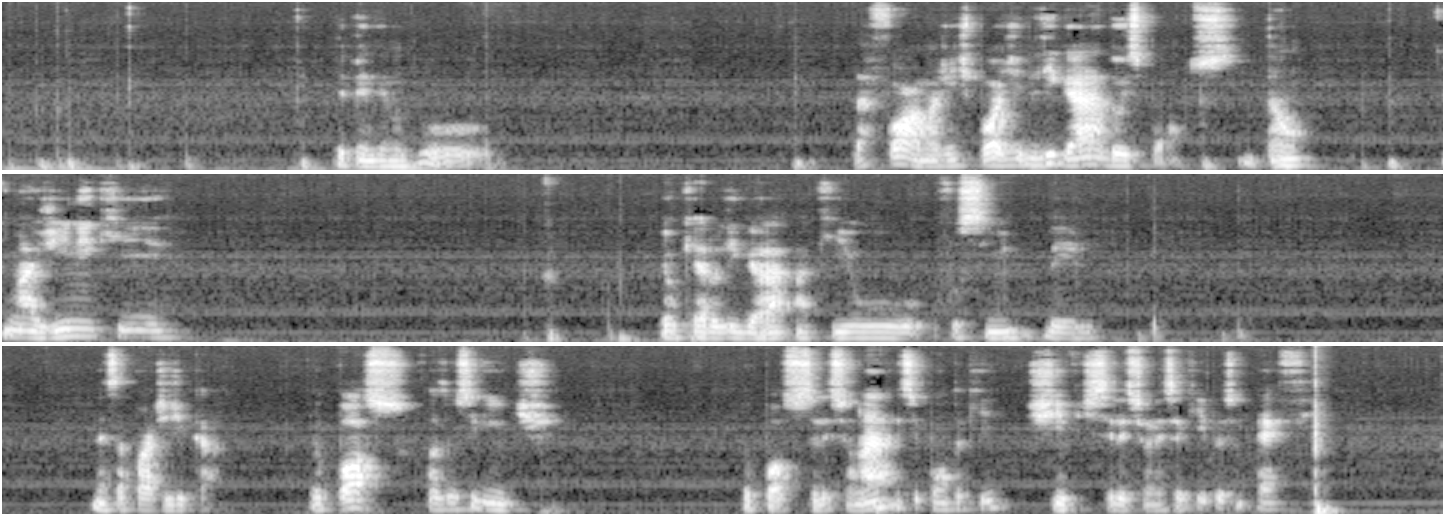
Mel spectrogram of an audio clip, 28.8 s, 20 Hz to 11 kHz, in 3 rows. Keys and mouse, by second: 0.5 ctrl+shift+middle click, 1.7 click, 2.1 ctrl+middle click, 3.2 x, 3.5 click, 4.2 click, 5.2 g, 6.0 click, 6.7 click, 6.9 g, 7.4 click, 8.1-9.1 ctrl+middle drag, 9.3-11.0 ctrl+shift+middle drag, 11.1-13.3 shift+middle drag, 13.4-14.7 ctrl+shift+middle drag, 14.9 ctrl+shift+middle click, 15.8 click, 16.3 ctrl+middle click, 17.2 ctrl+Tab, 18.2 click, 18.8 click, 19.4 click, 20.4 click, 21.6 x, 22.0 click, 22.5 click, 22.8 x, 23.0 click, 23.9 click, 25.4 shift+click, 27.9 f.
